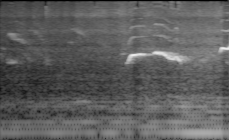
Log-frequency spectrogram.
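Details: Oriental magpie-robin from an Indonesian recording made to train caged birds to sing: a clear whistle that rises, wavers and falls, followed by a brief higher note, over a steady low rumble.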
